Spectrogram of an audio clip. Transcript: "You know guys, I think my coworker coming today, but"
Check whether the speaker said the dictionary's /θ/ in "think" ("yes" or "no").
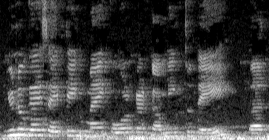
no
